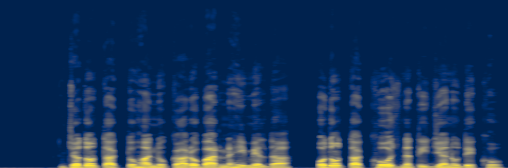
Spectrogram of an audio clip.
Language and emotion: Punjabi, neutral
